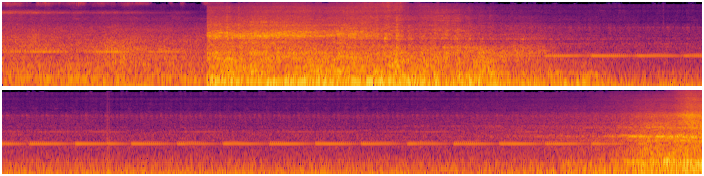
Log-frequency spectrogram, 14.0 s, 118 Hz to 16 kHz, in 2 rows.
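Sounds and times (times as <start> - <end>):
train wheels running on rails: 0.0 - 14.0
level crossing warning bell: 5.1 - 13.2.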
